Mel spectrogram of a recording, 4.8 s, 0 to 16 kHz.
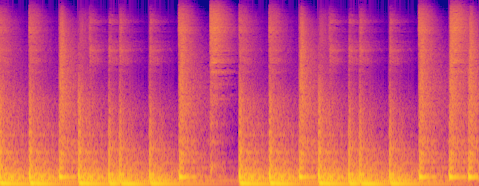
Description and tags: Very Heavy Kick Drum Loop (Hip Hop) 100 bpm.
loop, rhythm, drums, urban, drum-loop, new-york-city, percussion-loop, beat, 100-bpm, street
